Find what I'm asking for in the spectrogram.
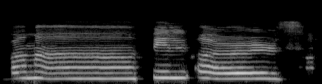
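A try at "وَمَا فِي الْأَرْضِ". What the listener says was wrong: You land on the raw a bit late. Yeah, just connect the alif and ra immediately. Just alif and ra were not joined immediately, but it's okay.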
